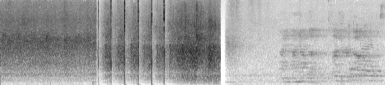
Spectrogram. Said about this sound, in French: Je vous prie de bien vouloir vous mettre debout et de les saluer par un grand applaudissement, un fort applaudissement.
